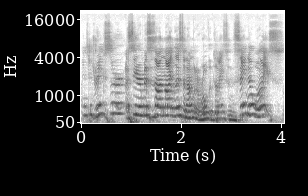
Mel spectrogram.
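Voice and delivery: high-pitched rhyming DJ patter; radio DJ voice. Acted. DJ rhyming his drink order at drive-thru, hammed-up radio voice. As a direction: turn a drink order into on-air hype. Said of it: "They really talk like that".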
